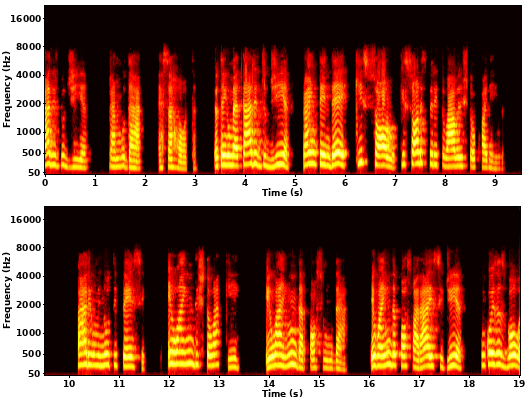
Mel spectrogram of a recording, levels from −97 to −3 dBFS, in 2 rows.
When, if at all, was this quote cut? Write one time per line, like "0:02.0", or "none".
0:10.1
